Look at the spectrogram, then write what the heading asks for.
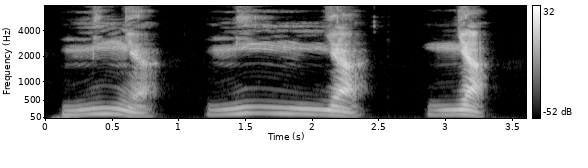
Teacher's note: E, por causa disso, esse in de minha terminou gerando um toque. As pessoas começaram a dar um toquezinho com a língua no palato e dizer minha, minha, nha, né? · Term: toque consonântico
